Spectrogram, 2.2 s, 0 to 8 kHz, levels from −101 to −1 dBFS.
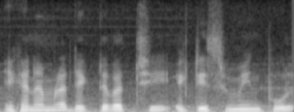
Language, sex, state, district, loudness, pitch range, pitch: Bengali, male, West Bengal, Kolkata, -16 LUFS, 150-180 Hz, 160 Hz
